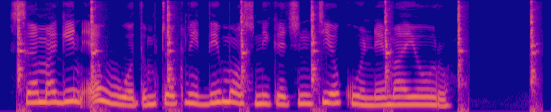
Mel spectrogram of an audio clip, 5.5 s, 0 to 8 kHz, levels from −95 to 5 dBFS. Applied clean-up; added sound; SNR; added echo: none; Clock; 11 dB; none.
